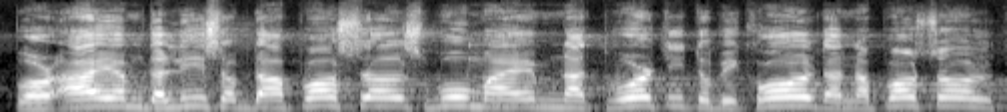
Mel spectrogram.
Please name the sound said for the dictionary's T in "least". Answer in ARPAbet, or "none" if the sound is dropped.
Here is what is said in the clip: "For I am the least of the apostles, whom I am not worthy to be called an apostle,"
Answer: T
